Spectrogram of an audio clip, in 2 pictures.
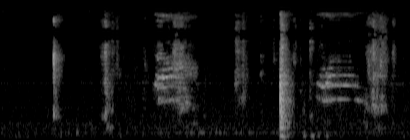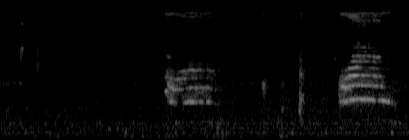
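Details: Kittens and their nursing mother, a rescued former stray, indoors at feeding time on beef and carrots food: several short, thin, high meows spread across the stretch, with knocks, handling noises and a sharp thud.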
